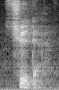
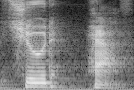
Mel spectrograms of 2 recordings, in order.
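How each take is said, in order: First: Have is reduced and joined into one word. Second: Have is pronounced fully as a separate word.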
